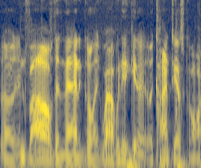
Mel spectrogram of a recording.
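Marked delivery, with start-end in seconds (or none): none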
